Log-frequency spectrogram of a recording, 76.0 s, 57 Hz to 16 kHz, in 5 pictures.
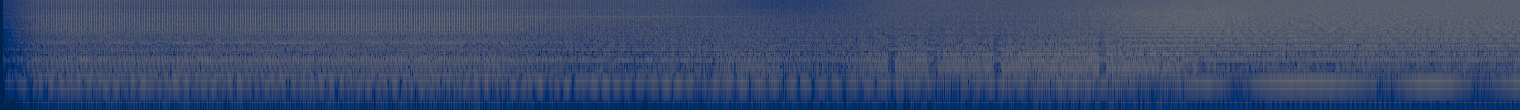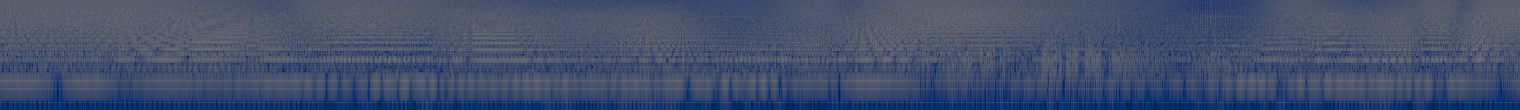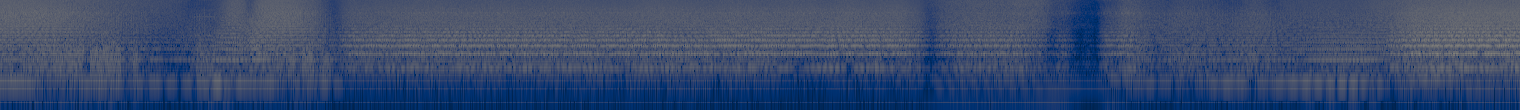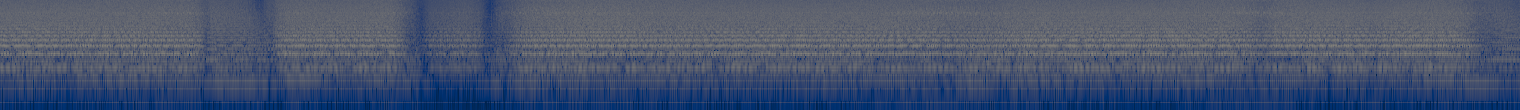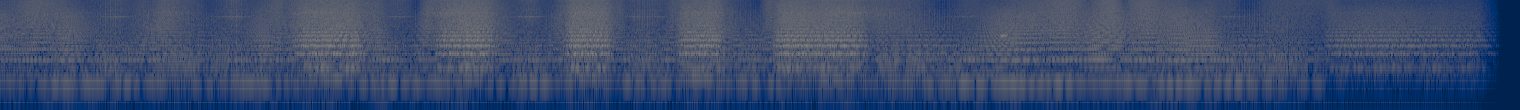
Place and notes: micro Elektrosluch 3+
Festival Bien urbain
Jérome Fino & Somaticae
Besançon, France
